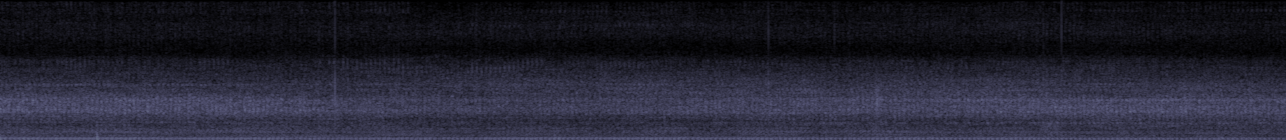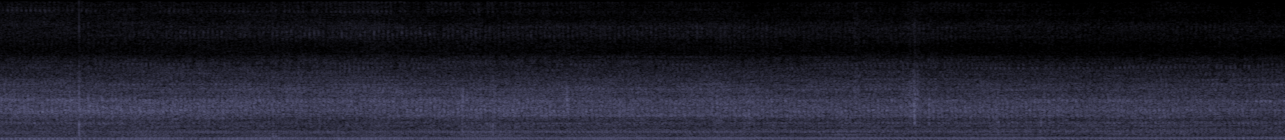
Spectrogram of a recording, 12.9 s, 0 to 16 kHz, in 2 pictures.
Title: Le bruit de ma pompe à chaleur fait le 3 janvier 2019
